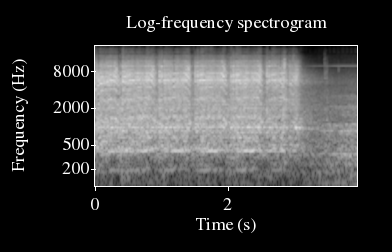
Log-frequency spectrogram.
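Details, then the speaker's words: 2003 Nissan Altima 2.5 with a P0301 misfire, compression test at wide open throttle: steady rapid cranking at about four beats a second, and this cylinder reads only about 110 psi against an expected ~154; low compression. "I believe 110 was already somewhat low believe this motor if you check with on data or benefit I think it should be somewhere around like 154 held to compression"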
